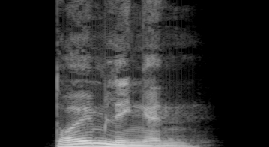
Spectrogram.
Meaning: dative plural of Däumling
- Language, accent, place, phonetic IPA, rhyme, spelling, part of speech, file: German, Germany, Berlin, [ˈdɔɪ̯mlɪŋən], -ɔɪ̯mlɪŋən, Däumlingen, noun, De-Däumlingen.ogg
